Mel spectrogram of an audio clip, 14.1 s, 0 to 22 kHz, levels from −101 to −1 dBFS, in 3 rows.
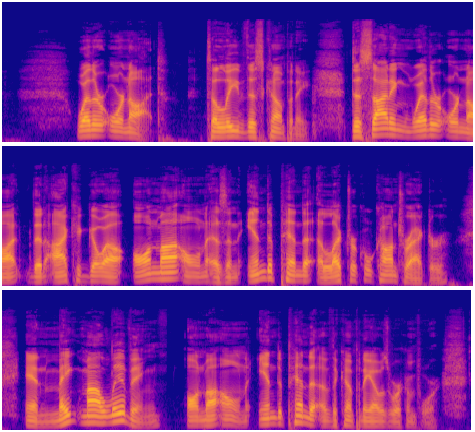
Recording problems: none

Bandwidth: 13.5 kHz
